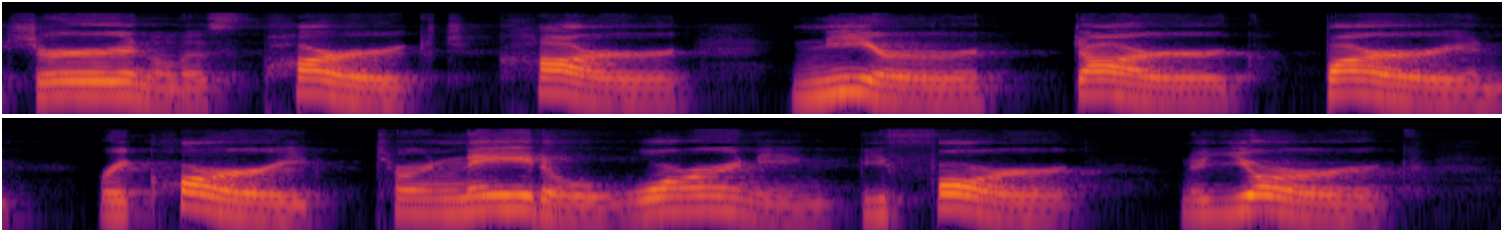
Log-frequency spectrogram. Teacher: All the Rs are clearly pronounced.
